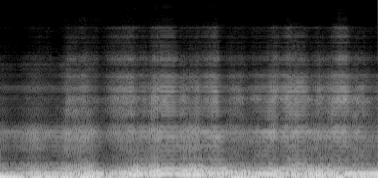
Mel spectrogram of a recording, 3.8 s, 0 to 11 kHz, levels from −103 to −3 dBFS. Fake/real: fake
